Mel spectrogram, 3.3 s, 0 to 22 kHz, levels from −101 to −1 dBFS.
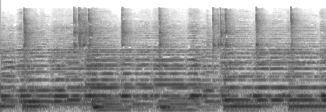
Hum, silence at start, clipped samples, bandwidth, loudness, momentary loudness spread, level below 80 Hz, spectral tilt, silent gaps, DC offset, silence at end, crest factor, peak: none; 0 s; under 0.1%; 16.5 kHz; -23 LUFS; 4 LU; -52 dBFS; -4.5 dB/octave; none; under 0.1%; 0 s; 16 dB; -8 dBFS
